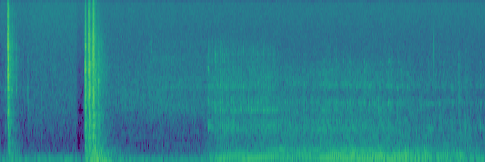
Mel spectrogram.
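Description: car engine running

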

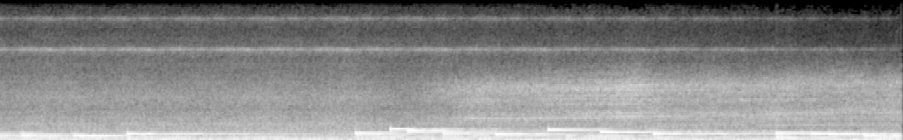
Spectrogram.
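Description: airplane taking off

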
